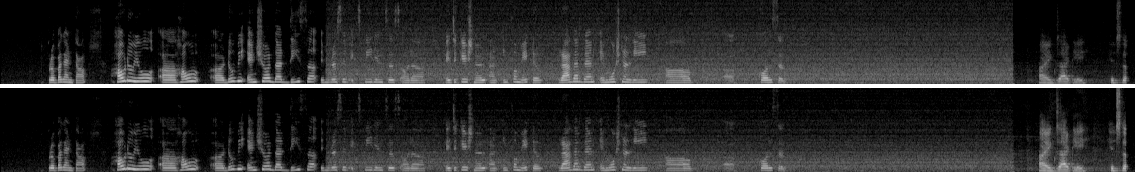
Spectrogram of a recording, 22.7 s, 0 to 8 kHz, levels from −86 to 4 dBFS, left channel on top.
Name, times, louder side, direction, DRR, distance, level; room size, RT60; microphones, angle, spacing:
voice 1, 1.0-1.7 2.2-8.5 8.9-10.9 11.2-13.0 13.3-13.9 14.5-14.7 15.2-15.7, left 3 dB, 30° left, 0.4 m, -33 dB
Water, 6.5-20.2, left 4 dB, 75° left, 0.6 m, -47 dB
voice 2, 19.9-22.5, right 6 dB, 75° right, 0.3 m, -36 dB
3.3 x 2.2 x 3.4 m
head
